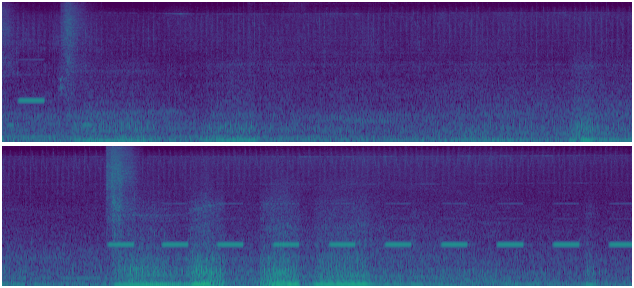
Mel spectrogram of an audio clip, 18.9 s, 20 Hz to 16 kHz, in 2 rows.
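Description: An International 9900i semi truck in American Truck Simulator reverses to turn around, its steady backup alarm beeping in a regular rhythm over a low diesel rumble, with an air brake hiss partway through.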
